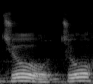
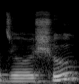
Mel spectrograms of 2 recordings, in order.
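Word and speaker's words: 上手: হয়, বাট এটা ব্যতিক্রম, এখানে সু হবে না, এখানে হবে জু। হওয়ার কথা ছিল জসু, কিন্তু বলতে হবে বা উচ্চারণ হবে জজু।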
